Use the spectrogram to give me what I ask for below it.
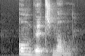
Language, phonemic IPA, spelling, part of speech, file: Dutch, /ˈɔm.bʏts.mɑn/, ombudsman, noun, Nl-ombudsman.ogg
- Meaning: ombudsman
